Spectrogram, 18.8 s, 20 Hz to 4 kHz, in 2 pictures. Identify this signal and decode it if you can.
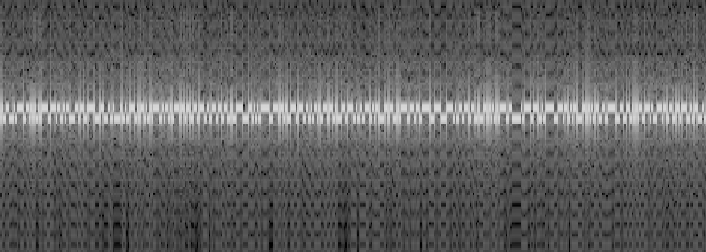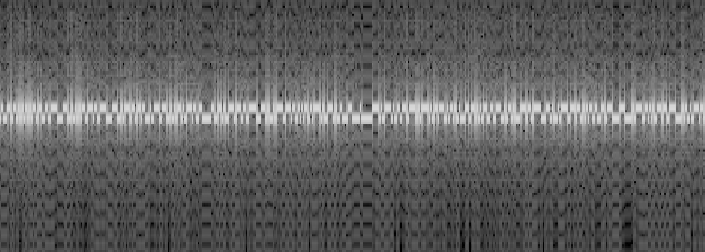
RTTY, about 45.45 baud. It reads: WERE BLOCKADED IN PORT AND UNABLE TO PREVENT BRITISH INCURSIONS ON LAND VIA THE SEA. DURING THE SUMMER OF
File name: fsk170 / usnavy2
